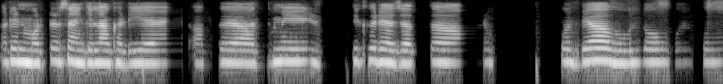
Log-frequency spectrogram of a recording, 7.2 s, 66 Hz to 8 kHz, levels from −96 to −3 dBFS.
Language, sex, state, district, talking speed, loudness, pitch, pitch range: Rajasthani, female, Rajasthan, Nagaur, 125 wpm, -22 LUFS, 230 Hz, 225-240 Hz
